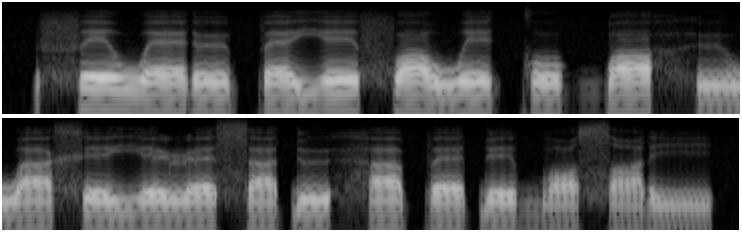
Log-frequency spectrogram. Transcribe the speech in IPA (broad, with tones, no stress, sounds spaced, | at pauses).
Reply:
f e˦ w ɛ˨ ɾ ø˨ p ɛ˧ j e˦ f ɒ˦˨ w e˦ k o˧ ɡ͡b ɒ˦ h ʉ˨ w a˧ x e˧ j e˧ ɭ ɛ˧ s a˧ ɗ ʉ˧ h a˦ p ɛ˧ ɗ e˦ b ɒ˧ sˤ a˧ ɾ i˨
